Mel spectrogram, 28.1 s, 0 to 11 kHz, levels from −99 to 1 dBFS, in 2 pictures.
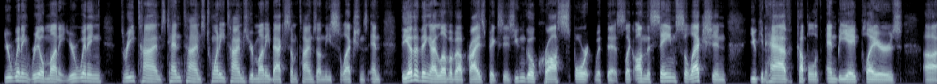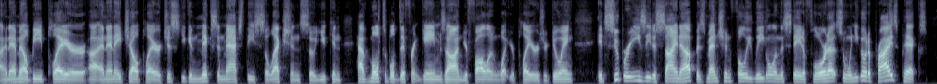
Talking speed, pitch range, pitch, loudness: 220 wpm, 105-130 Hz, 115 Hz, -26 LUFS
